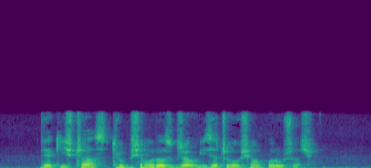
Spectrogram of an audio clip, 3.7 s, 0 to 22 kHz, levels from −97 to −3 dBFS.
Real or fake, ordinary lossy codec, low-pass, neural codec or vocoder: real; MP3, 96 kbps; 7.2 kHz; none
